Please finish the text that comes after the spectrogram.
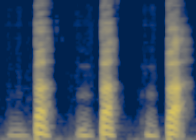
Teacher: The only difference is you use your voice when you make the b, b, b.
